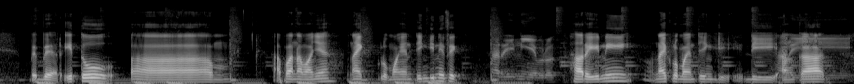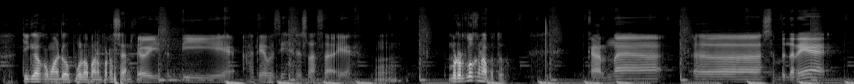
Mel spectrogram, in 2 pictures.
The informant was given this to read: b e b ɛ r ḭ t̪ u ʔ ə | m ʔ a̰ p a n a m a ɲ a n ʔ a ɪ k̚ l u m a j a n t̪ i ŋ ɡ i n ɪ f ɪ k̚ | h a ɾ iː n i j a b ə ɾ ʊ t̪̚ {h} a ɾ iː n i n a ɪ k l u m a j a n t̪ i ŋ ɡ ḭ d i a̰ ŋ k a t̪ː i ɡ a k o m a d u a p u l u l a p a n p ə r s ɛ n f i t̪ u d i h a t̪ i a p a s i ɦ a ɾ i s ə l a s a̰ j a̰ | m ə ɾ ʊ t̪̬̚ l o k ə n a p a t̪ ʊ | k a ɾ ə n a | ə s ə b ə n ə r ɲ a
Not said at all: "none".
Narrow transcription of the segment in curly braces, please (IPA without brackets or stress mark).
h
